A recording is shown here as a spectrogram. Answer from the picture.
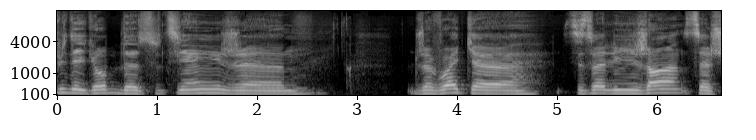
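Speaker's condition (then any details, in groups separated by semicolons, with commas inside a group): Cerebral palsy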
